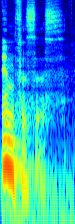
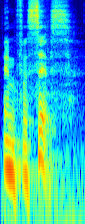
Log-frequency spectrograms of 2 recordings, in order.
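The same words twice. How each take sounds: First: The stress falls on the first syllable. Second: The stress falls on a later syllable. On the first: The speaker calls it right. "The first syllable is stressed, and the last two are unstressed" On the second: The speaker calls it wrong. "Hopefully that doesn't sound right to you"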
